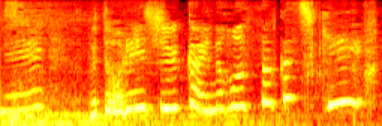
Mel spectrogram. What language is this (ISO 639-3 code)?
jpn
